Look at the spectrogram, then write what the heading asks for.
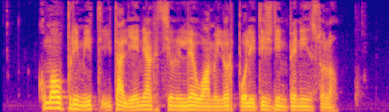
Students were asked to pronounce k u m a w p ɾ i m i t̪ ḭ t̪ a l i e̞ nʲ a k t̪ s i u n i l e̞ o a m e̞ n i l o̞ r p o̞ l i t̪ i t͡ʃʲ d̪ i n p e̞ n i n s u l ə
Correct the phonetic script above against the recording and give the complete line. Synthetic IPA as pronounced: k u m a w p ɾ i m i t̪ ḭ t̪ a l i e̞ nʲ a k t̪ s i u n i l e̞ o a m e̞ n i l o̞ r p o̞ l i t̪ i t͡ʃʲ d̪ i n p e̞ n i n s u l ə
